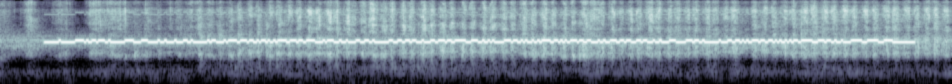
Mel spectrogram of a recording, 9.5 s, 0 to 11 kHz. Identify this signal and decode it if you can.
RTTY (45.45 baud, 170 Hz shift), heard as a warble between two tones, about 2250 Hz centre, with the noise of a restroom. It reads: OM7BE DE OZ8ILU TNX FER CALL. UR RST 559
